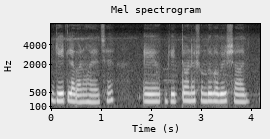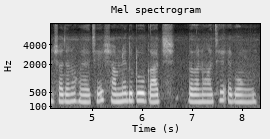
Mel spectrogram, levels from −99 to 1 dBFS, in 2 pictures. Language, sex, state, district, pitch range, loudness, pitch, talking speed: Bengali, female, Tripura, West Tripura, 205-230 Hz, -17 LUFS, 215 Hz, 115 wpm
